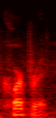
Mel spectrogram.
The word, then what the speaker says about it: corporate: His pitch rises on the stressed syllable core, which results in the following rhythm. Ma'am, this is from corporate. Ma'am, this is from corporate.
